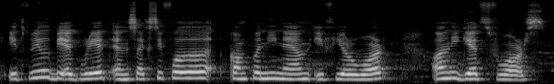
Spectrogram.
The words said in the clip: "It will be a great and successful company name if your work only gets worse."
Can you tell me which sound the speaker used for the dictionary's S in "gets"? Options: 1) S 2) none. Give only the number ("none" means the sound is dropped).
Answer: 1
